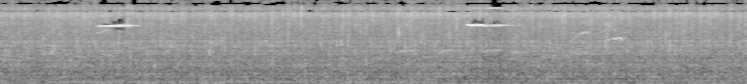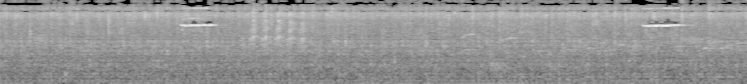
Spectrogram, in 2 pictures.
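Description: A bird gives a short, high, single-pitched call four times, about every four to five seconds, over a steady watery hiss of rain.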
